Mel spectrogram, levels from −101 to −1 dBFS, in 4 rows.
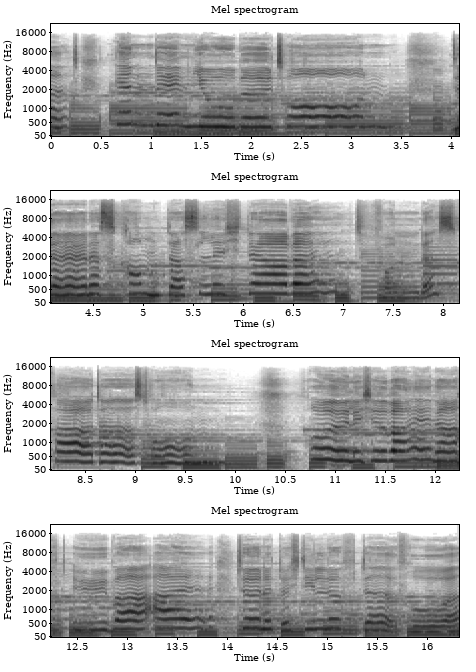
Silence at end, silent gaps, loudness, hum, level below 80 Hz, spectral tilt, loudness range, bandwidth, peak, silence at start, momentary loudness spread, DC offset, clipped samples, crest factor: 0 s; none; -19 LUFS; none; -44 dBFS; -4.5 dB/octave; 2 LU; 16 kHz; 0 dBFS; 0 s; 10 LU; under 0.1%; under 0.1%; 18 dB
